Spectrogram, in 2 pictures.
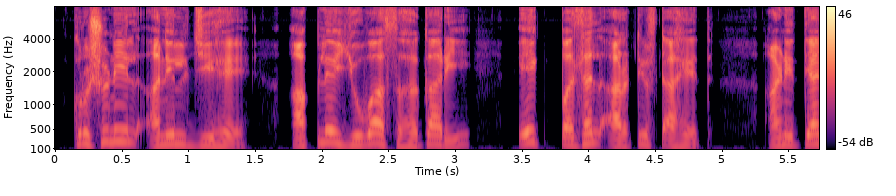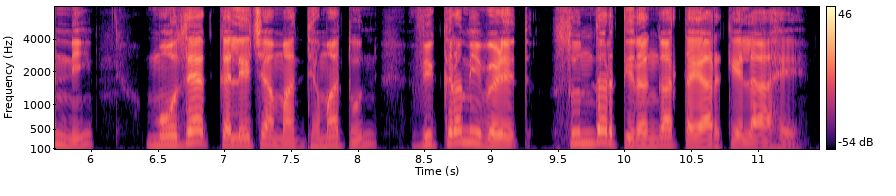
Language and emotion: Marathi, neutral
